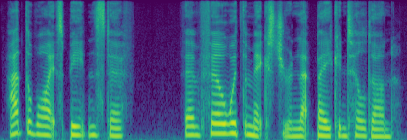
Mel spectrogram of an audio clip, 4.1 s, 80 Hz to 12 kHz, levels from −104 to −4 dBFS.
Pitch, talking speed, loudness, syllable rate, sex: 200 Hz, 220 wpm, -19 LUFS, 5.9 syllables/s, female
